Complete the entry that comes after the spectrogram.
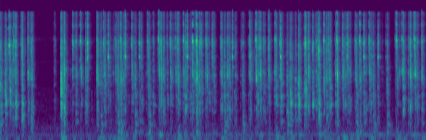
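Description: Fingertips fast-type on a mechanical keyboard with clicky green switches and PBT plastic keycaps. A dense run of sharp, bright clicks and clacks is heard, with a brief pause near the start before the rapid typing resumes.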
